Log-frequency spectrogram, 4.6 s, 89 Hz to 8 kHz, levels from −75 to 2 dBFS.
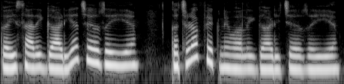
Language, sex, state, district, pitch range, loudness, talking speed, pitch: Hindi, male, Jharkhand, Garhwa, 200-250 Hz, -12 LUFS, 170 wpm, 215 Hz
